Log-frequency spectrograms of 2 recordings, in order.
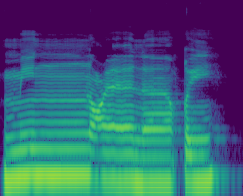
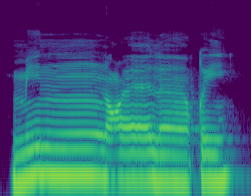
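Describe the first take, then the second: Both takes have the same delivery.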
